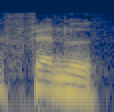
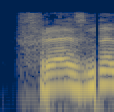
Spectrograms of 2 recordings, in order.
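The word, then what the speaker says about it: Fresnel: controlled होती है वो इज कॉल्ड फ्रेनल फ्रेजल लिखते हैं मैं लिख के दिखा दूं आपको उसके स्पेलिंग होते हैं एफ आर ई एस एन एन ई एल फ्रेनल है लेकिन ये एस साइलेंट इसमें यह एक फ्रेंच लॉर्ड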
